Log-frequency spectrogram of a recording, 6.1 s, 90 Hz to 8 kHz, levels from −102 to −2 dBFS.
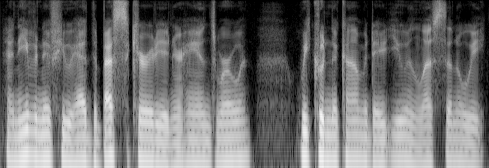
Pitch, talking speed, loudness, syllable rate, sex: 100 Hz, 205 wpm, -20 LUFS, 5.6 syllables/s, male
